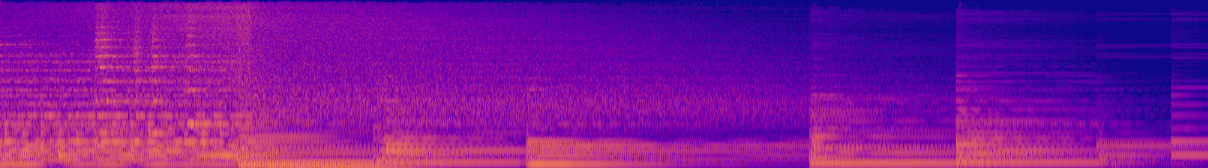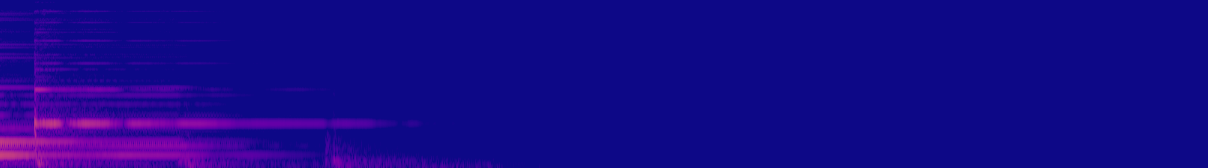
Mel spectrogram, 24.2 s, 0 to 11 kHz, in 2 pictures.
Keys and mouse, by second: 2.3-4.9 alt+drag, 5.6 space, 6.3 click, 6.4-7.7 alt+drag, 8.0-9.3 alt+drag, 11.2 shift+click, 11.6 Down, 12.6 Right, 12.9 Down, 13.6 click, 14.2 shift+click, 14.6 Up, 15.2 Right, 15.6 Down, 16.2 click, 19.5 click, 21.1-21.8 alt+click, 21.9 click, 22.1 space, 22.4 click, 22.5 space, 22.9 click.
